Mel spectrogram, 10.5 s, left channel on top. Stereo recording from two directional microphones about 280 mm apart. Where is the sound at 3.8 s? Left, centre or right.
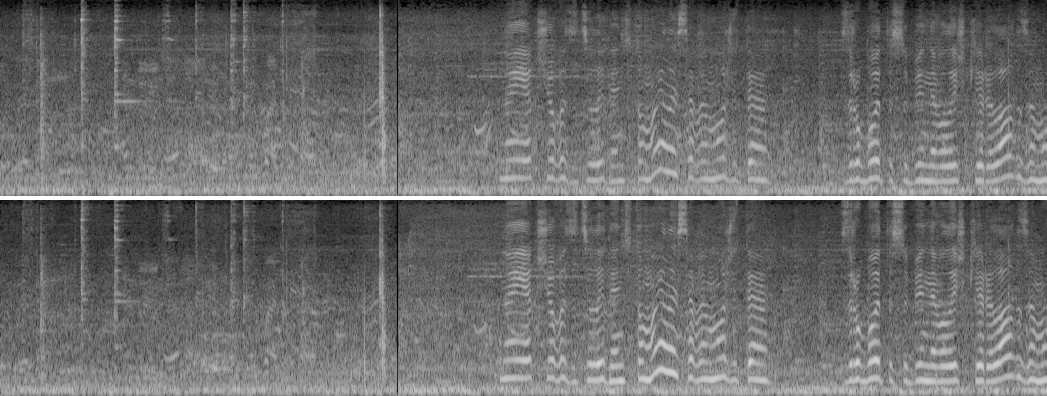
Left.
